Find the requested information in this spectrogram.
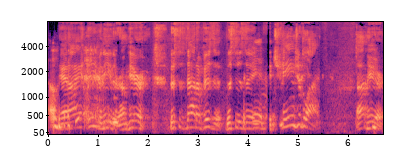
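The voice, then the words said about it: Southern US hillbilly dialect. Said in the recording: “I'm starting to take up some of the dialect ... talking, you know, like a hillbilly”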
